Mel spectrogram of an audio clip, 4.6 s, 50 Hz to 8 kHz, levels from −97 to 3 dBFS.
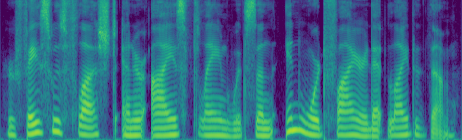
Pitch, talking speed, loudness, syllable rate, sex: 170 Hz, 195 wpm, -19 LUFS, 4.5 syllables/s, female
